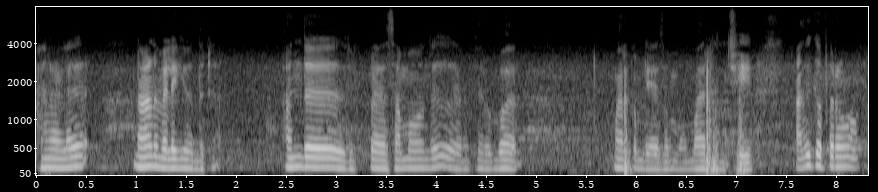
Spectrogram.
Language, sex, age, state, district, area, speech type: Tamil, male, 18-30, Tamil Nadu, Mayiladuthurai, urban, spontaneous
